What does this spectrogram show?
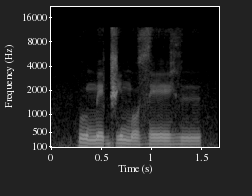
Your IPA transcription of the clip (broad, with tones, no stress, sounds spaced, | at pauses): k͡p u˦˨ m e˧ d͡ʒ i˧ m o˨ z eː˧ ɣ ɨ˧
